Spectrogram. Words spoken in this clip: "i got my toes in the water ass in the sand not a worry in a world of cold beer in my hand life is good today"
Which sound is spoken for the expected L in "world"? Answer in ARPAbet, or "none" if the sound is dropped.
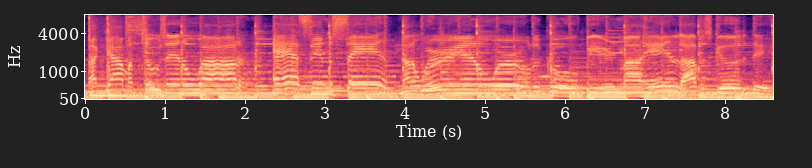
L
